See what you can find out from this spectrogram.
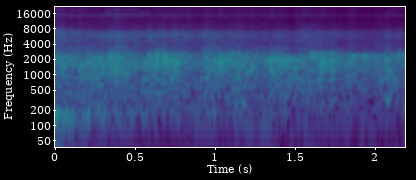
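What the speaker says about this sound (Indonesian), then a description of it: "tepuk tangan untuk Tuhan Yesus." A church congregation claps steadily through a Christmas sermon service, a dense, even wash of many hands filling the room with no voices over it.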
